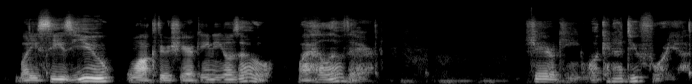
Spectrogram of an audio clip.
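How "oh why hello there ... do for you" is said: soft, hushed, eerily and unsettlingly over-polite voice. A game narrator voices Nemeth greeting Cherokee, in an unnervingly polite voice. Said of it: "in that unnervingly polite voice".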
